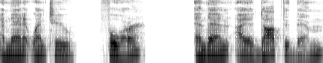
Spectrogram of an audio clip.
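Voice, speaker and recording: Somewhat breathy, a man with an American accent talks at a fairly slow pace, his pitch medium with ordinary variation. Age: 60s. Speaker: priest. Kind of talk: interview.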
